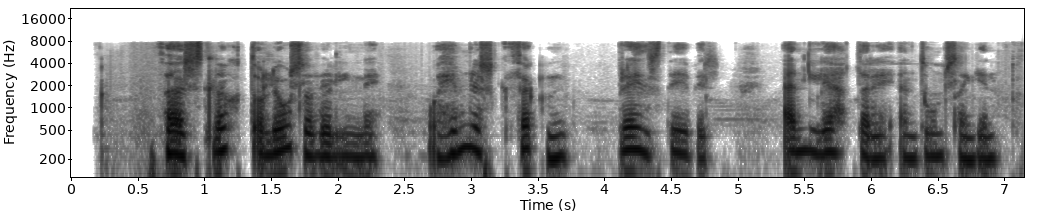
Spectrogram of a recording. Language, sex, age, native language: Icelandic, female, 30-39, Icelandic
